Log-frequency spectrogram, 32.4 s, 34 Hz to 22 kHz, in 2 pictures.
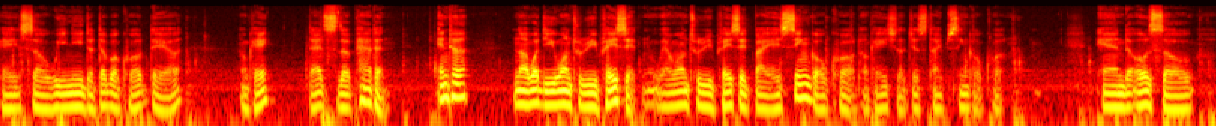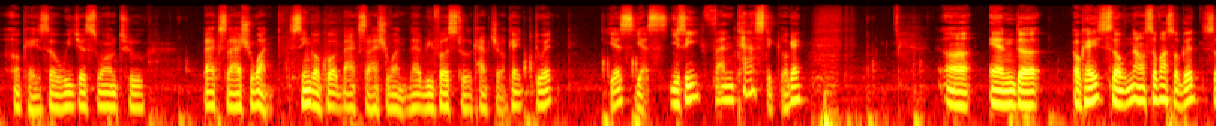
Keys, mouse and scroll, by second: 0.7-4.2 h, 4.2 ctrl+=, 5.7 Return, 7.6 Up, 8.0 Home, 8.4 n, 9.6 h, 10.2 Delete, 10.6 u, 11.3 Home, 11.6-12.3 n, 11.9 Home, 12.8 Delete, 13.1 u, 14.3 Home, 14.6-18.2 typing, 23.1 Return, 27.7 f, 28.3 f, 29.6-30.6 typing.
